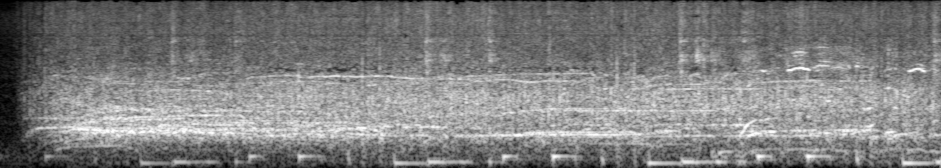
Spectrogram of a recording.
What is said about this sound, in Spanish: Así que un gran, un gran y fuerte aplauso para mis dos mujeres que las tengo aquí al ladito.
